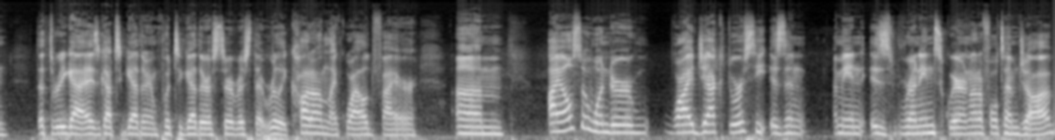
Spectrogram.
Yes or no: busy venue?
no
